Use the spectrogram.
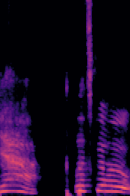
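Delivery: high, put-on, totally sarcastic enthusiasm. Retelling how a friend cheered the opponents on: imitating sarcastic cheering. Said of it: "totally sarcastically".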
